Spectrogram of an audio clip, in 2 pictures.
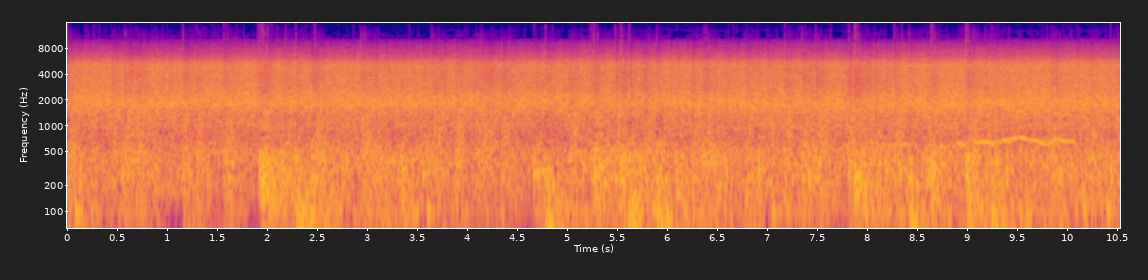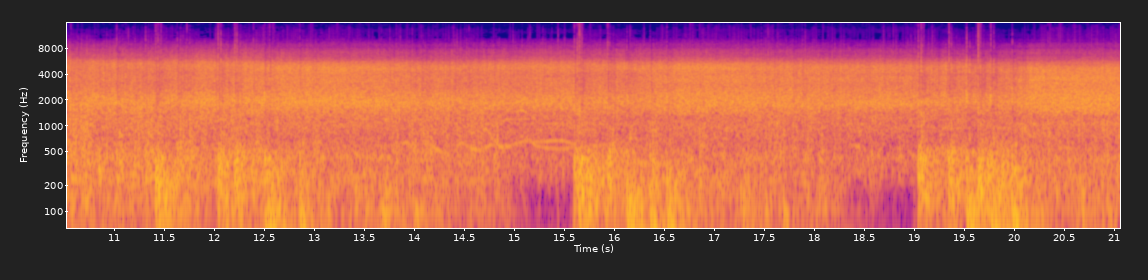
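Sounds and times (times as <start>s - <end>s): firework booms: 0.0s - 21.0s
fireworks crackling and fizzing: 0.0s - 21.0s.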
